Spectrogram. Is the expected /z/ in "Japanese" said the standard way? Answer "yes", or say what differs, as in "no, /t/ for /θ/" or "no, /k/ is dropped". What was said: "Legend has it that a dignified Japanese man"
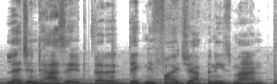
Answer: yes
